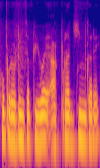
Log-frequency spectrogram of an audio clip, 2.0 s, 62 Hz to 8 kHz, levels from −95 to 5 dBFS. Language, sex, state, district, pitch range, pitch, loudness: Maithili, male, Bihar, Madhepura, 135-145 Hz, 140 Hz, -13 LUFS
